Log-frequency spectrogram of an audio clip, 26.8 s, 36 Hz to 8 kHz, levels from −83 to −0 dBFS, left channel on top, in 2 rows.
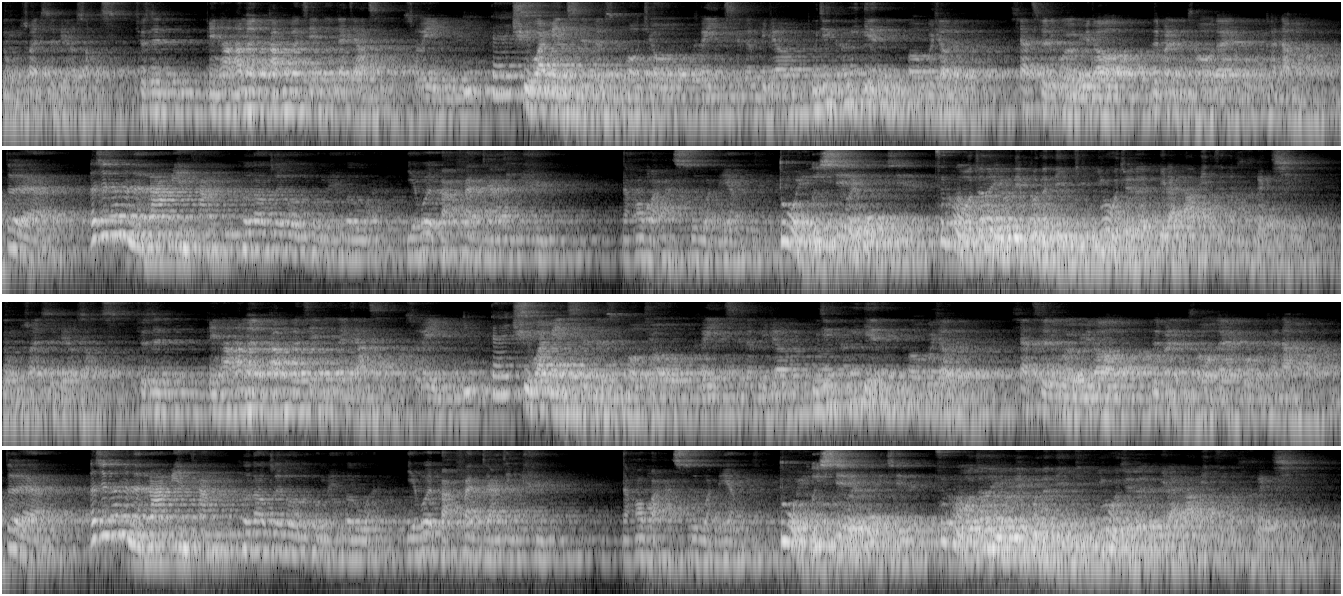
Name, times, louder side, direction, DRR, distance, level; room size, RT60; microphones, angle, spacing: voice 1, 0.0-1.7 2.0-4.4 5.1-9.7 10.1-13.3 14.6-15.0 19.8-20.0 21.2-21.5 21.8-22.2 22.7-26.5, equal, 35° left, -3 dB, 2.5 m, -20 dB
voice 2, 4.6-5.2 13.4-13.9 14.3-18.9 19.6-21.1 21.5-21.9 22.3-22.6, equal, 15° right, -2 dB, 1.0 m, -23 dB
10.5 x 8.7 x 9.9 m, 2.9 s
head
